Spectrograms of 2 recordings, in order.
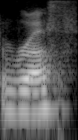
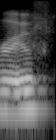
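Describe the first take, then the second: First: It is said with a Massachusetts accent. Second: It is said with a general accent.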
